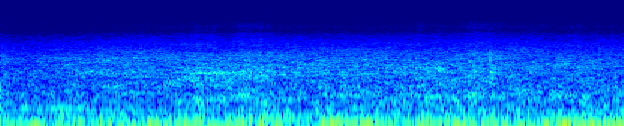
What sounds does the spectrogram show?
background noise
